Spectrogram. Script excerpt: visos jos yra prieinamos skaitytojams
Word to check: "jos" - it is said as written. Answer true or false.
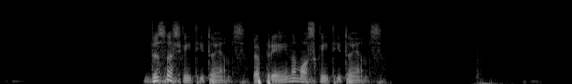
false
